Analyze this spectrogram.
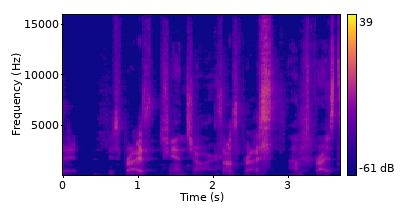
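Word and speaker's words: Čančar: We got to see Vlatko Cancar. That's how you say it. You surprised? Cancar.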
